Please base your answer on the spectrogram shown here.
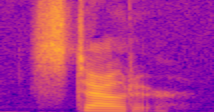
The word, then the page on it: stouter: American English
